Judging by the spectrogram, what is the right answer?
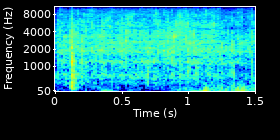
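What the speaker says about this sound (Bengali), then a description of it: "কাঁকড়াটা আমি কষাই করে নিলাম।" Crab frying in hot oil in a pan on a boat on a river, a steady close sizzle with a brief clatter near the start.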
